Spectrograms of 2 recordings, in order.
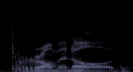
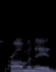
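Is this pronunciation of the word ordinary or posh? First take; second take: posh; ordinary. First: It is said in an exaggerated posh way. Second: It is said in a plain, ordinary English way. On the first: "posh assholes would be like promenade" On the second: "the normal bitch English is promenade"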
